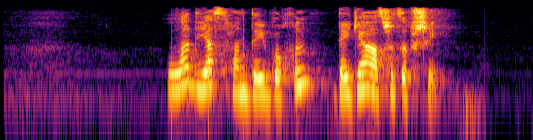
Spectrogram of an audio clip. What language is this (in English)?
Abkhazian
